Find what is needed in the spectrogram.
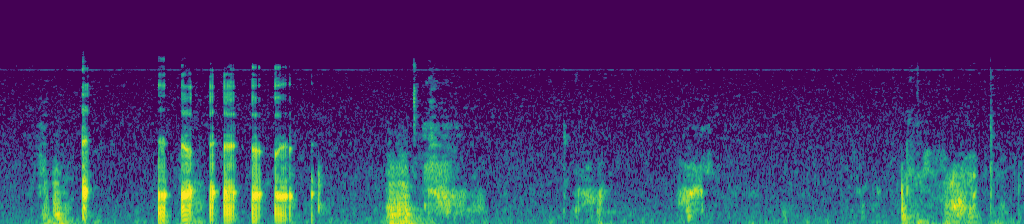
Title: me burping again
